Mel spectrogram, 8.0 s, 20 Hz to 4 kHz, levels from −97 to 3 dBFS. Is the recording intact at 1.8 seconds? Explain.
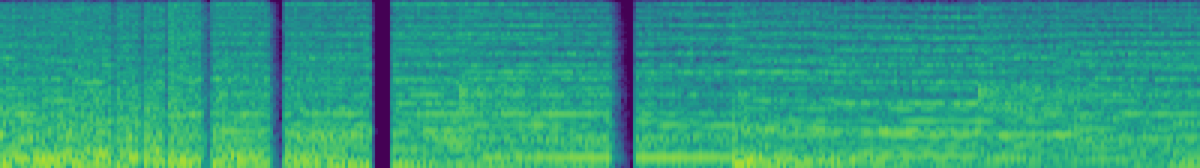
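No. From 1.79 s to 1.91 s there is a call audio freeze: for about 104 ms the receiver extends the last sound as a fading buzz-like fill rather than passing new audio. The likely cause is packets held up in transit, leaving the jitter buffer empty. When they arrive, playback resumes exactly where it stopped, so nothing is lost, but everything afterward runs about 0.1 s late.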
